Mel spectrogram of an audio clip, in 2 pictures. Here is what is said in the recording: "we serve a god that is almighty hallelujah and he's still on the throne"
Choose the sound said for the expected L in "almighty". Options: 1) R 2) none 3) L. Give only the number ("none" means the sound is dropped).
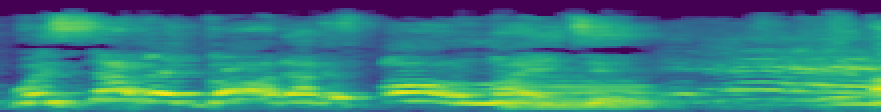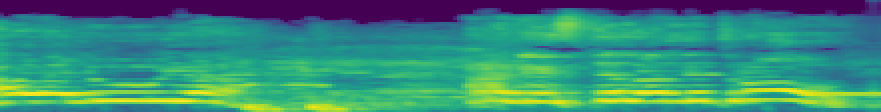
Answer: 3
